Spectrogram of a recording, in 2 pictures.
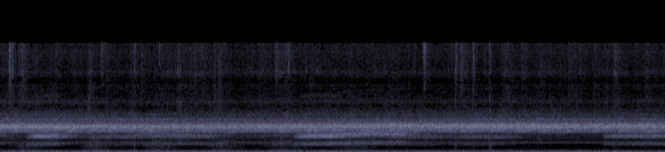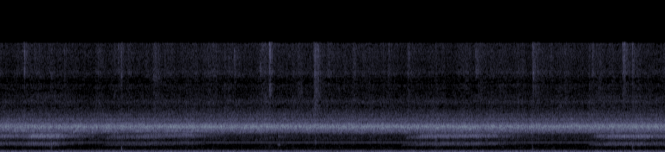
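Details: Massed frog chorus in the rain: many callers trill together without pause, and louder overlapping phrases come and go irregularly over twenty seconds beneath a steady wash of rainfall.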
